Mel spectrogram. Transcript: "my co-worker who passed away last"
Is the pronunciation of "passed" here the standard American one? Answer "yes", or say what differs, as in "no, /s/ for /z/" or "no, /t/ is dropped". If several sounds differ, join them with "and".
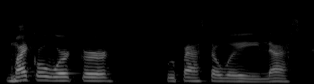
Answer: yes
